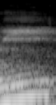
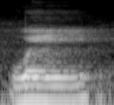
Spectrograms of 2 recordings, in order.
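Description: First: The syllable is said as wi. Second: The syllable is said as wei. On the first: The speaker calls it wrong. "bukan wi" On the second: The speaker calls it right. "tapi wei"

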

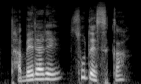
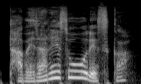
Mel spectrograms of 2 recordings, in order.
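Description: First: The vowel in 'sou' is cut short. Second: The vowel in 'sou' is held long. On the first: The speaker calls it wrong. "이러시면 절대 안 돼요" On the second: The speaker calls it right. "이소 데스는 장음 처리하셔야 돼요"

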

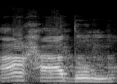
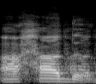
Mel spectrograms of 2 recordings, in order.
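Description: First: The word ends with the 'un' ending. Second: The word stops on 'd' without 'un'.

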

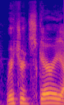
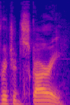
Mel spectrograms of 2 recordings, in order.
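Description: First: The surname is said the common, familiar way. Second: The surname is said an unfamiliar, different way. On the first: The speaker calls it wrong. "We all say it wrong" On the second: The speaker calls it right. "I think, is Richard Scarry"

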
